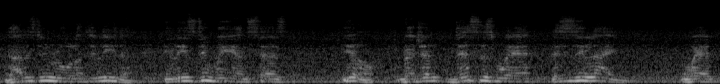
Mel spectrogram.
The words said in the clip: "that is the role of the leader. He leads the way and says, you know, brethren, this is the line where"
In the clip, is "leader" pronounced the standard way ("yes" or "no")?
yes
